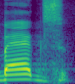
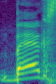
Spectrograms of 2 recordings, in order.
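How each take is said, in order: First: The word ends with a z sound. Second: The word ends with an s sound. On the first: The speaker calls it right. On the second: The speaker calls it wrong.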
